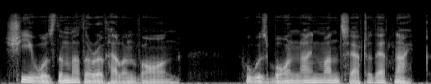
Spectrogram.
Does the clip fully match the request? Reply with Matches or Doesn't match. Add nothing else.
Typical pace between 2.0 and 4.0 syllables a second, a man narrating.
Doesn't match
